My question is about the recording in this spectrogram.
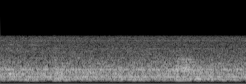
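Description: Laser cutter running while it cuts: a steady mechanical hum and whir with a low steady tone, even throughout.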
